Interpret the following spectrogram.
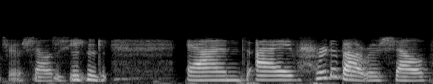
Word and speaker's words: Schieck: It is a fun name to pronounce, Rochelle Schieck.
